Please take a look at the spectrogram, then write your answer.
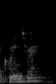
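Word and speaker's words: Queensrÿche: is Queens Reich so how do you say that yeah Queens right like the band never heard oh yeah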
